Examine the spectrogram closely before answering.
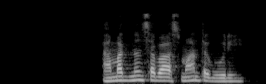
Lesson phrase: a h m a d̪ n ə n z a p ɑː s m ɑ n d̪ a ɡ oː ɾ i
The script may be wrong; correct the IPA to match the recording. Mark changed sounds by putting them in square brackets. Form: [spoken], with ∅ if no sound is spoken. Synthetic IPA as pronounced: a h m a d̪ n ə n [s] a [b] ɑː s m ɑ n [t̪] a ɡ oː ɾ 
